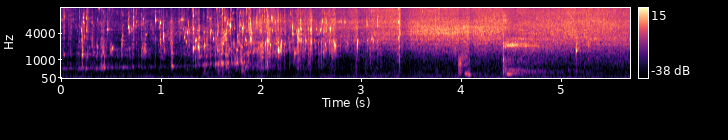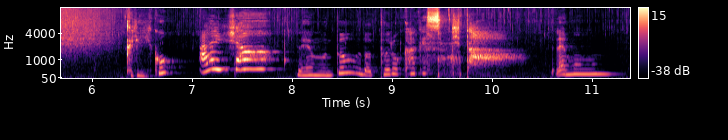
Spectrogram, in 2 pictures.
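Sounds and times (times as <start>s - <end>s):
cola poured over large ice cubes: 0.0s - 6.3s
speech: 6.6s - 9.8s, 10.6s - 11.3s.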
